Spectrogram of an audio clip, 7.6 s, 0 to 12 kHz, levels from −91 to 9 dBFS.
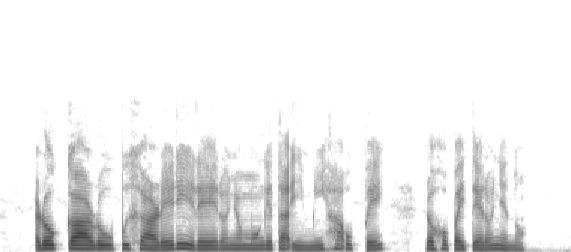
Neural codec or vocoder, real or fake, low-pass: none; real; 7.2 kHz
